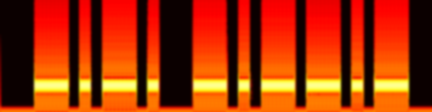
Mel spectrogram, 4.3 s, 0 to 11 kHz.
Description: Morse code, heard as a keyed tone, about 10 wpm, 800 Hz. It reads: C)
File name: ITALIEN texte clair 2 vitesse 10 mots minute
